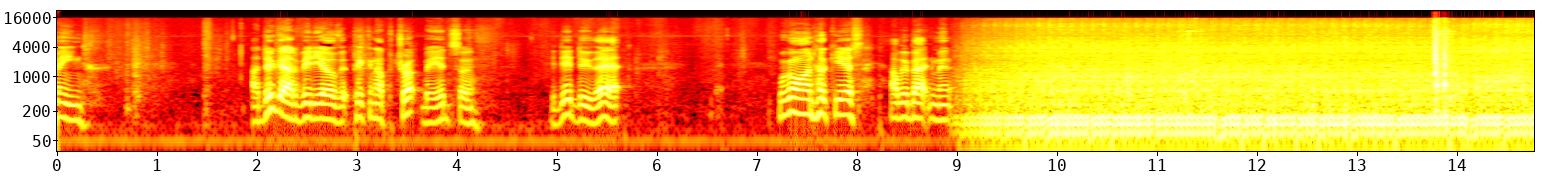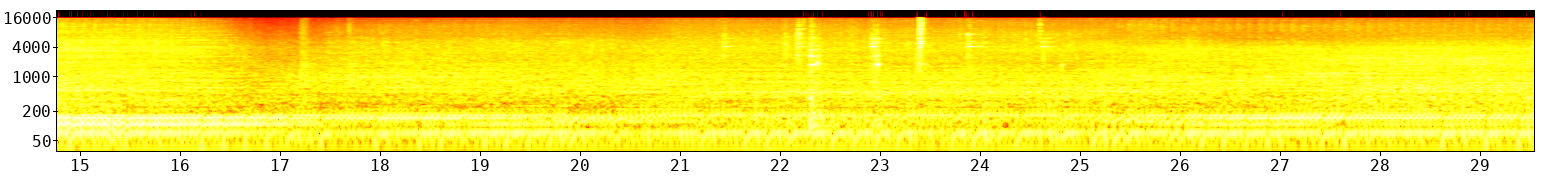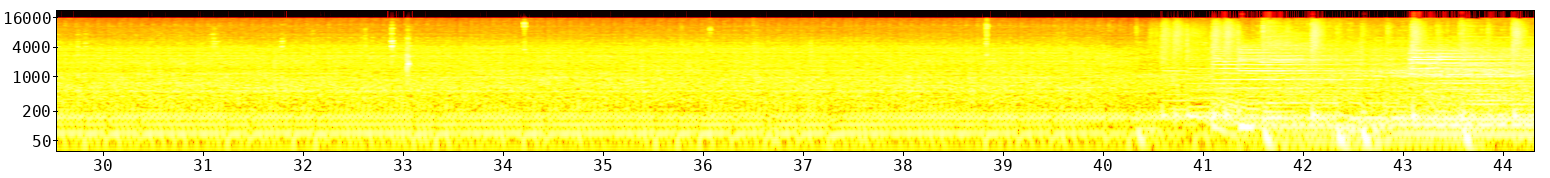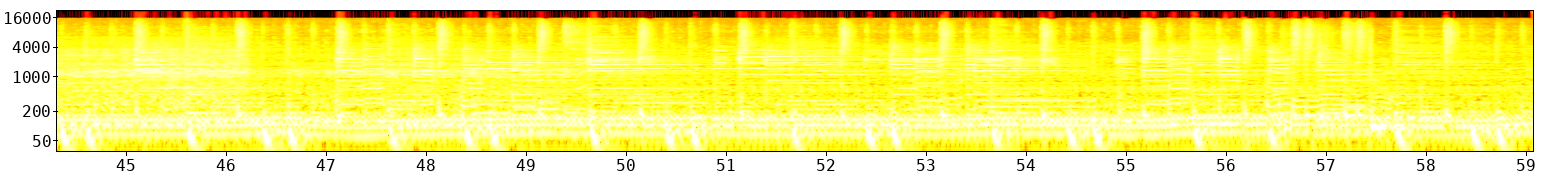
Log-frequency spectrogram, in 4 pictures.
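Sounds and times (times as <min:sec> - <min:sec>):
tractor engine idling: 0:09.0 - 0:59.0.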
